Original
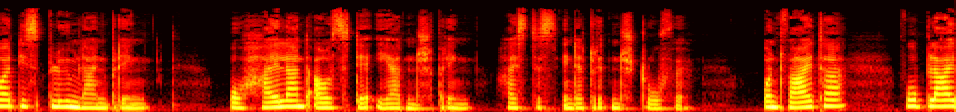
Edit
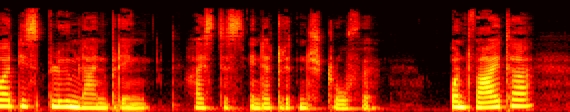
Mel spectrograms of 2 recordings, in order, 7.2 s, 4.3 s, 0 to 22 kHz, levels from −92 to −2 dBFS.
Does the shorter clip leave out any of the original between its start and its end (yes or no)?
yes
